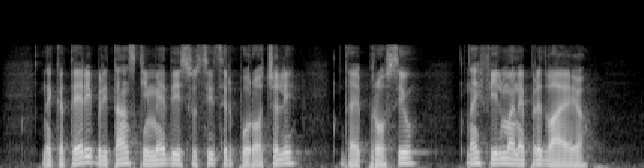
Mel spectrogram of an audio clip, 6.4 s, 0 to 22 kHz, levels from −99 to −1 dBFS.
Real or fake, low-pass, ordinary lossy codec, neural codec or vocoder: real; 7.2 kHz; none; none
